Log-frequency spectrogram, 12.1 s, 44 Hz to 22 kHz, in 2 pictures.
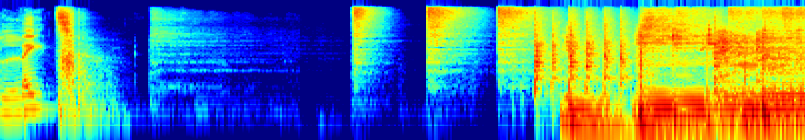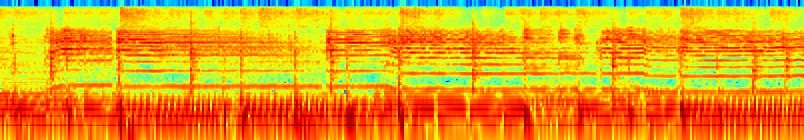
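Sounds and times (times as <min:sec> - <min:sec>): rock band playing: 0:04.2 - 0:12.0.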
